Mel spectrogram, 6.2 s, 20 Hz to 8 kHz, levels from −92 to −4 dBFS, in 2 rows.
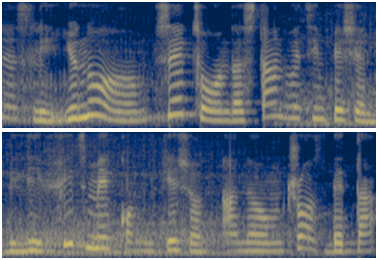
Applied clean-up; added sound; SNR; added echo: none; Growling; 13 dB; none.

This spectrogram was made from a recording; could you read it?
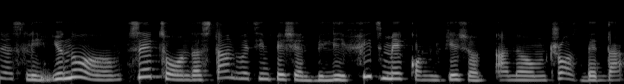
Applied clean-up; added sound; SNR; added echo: neural mask model Resemble Enhance denoiser.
